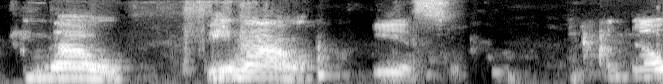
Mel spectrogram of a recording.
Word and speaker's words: final: destino final lemem que o l final aqui né em português é o som de u então falamos final final final isso então o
